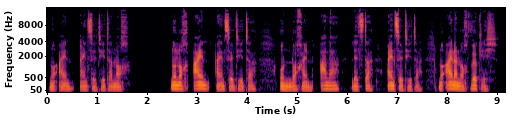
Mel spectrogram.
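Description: A man's voice: low voice, steady tone, measured pace. An actor playing a grieving, bitter young man of immigrant family in a radio play. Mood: bitter, insistent. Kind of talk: radio play acting, poetry recital.

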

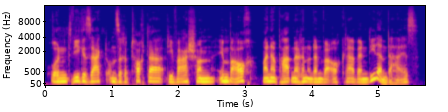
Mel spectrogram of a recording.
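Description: A man around forty with a deep voice talks in standard German, casual and reflective, as a guest in an interview. The sound is dry and close, like a radio studio. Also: moderate pace, dry recording.

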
